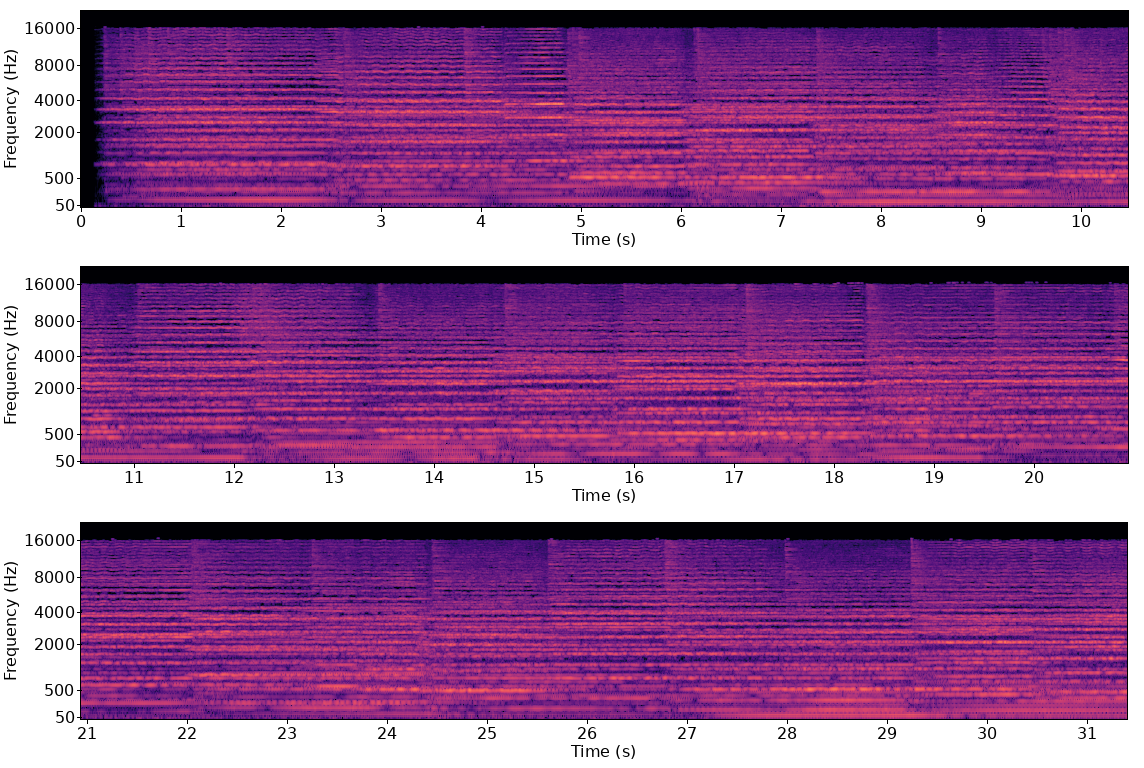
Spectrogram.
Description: Concerto for Strings and Continuo in F major

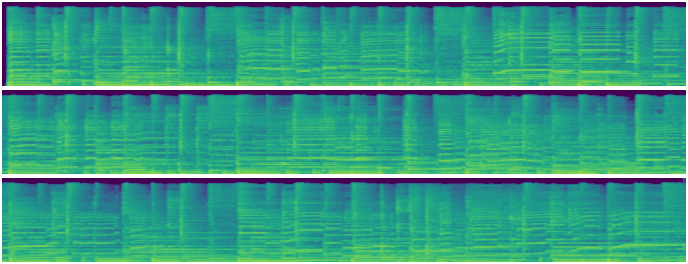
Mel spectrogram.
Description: Funk Jazz

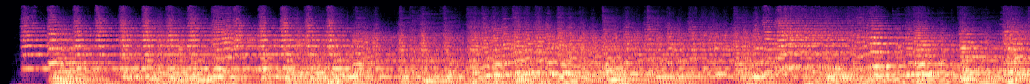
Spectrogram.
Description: Sinfonia in C Major Allegro

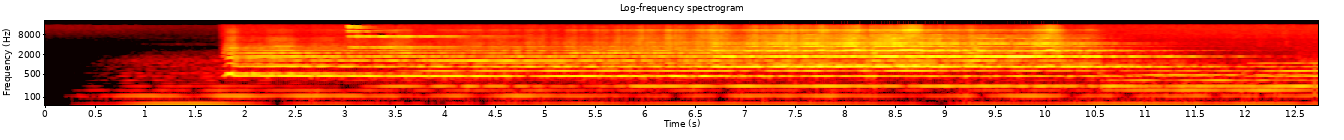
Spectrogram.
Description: Middle Eastern Flutes Ambient

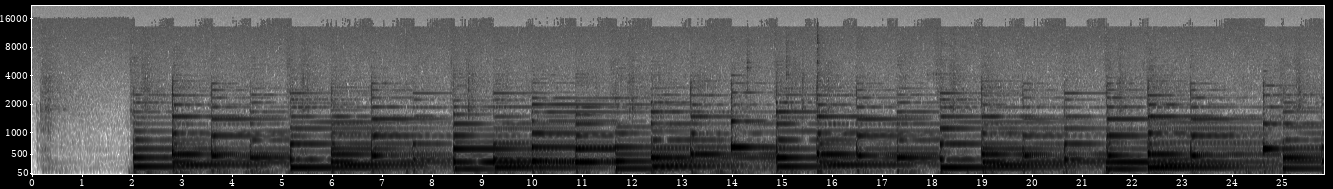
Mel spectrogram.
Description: Solo Piano

